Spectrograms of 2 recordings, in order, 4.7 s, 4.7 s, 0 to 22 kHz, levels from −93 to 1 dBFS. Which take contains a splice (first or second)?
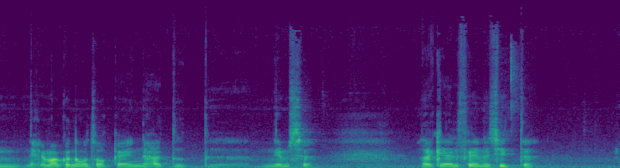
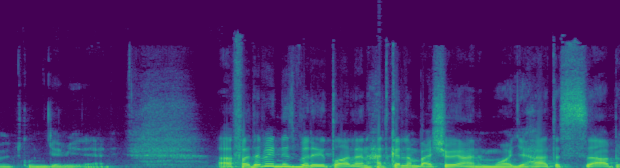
first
